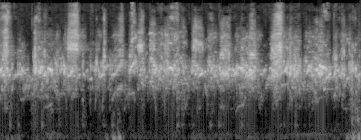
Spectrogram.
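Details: Several budgies kept as pets warble continuously, mixing grating chirps, short rising whistles and clicks into an unbroken cheerful chatter.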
